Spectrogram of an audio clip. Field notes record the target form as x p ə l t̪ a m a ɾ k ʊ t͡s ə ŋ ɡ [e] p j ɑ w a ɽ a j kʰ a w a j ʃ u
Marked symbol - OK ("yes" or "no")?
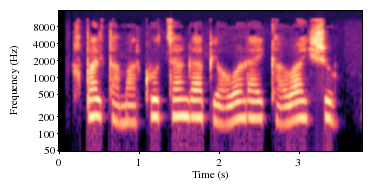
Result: no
